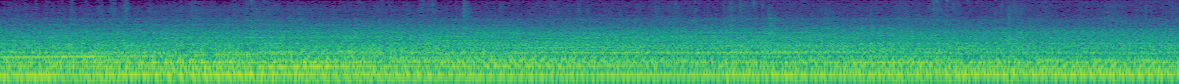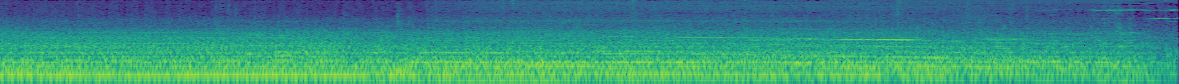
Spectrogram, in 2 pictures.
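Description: A Toei (都バス) city bus engine in Tokyo idles and hums loudly and steadily while the bus waits to depart, a deep droning rumble with slight shifts in pitch as it runs continuously throughout.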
